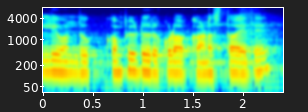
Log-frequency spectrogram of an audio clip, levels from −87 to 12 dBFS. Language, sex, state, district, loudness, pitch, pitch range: Kannada, male, Karnataka, Bellary, -18 LUFS, 125 Hz, 125-135 Hz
